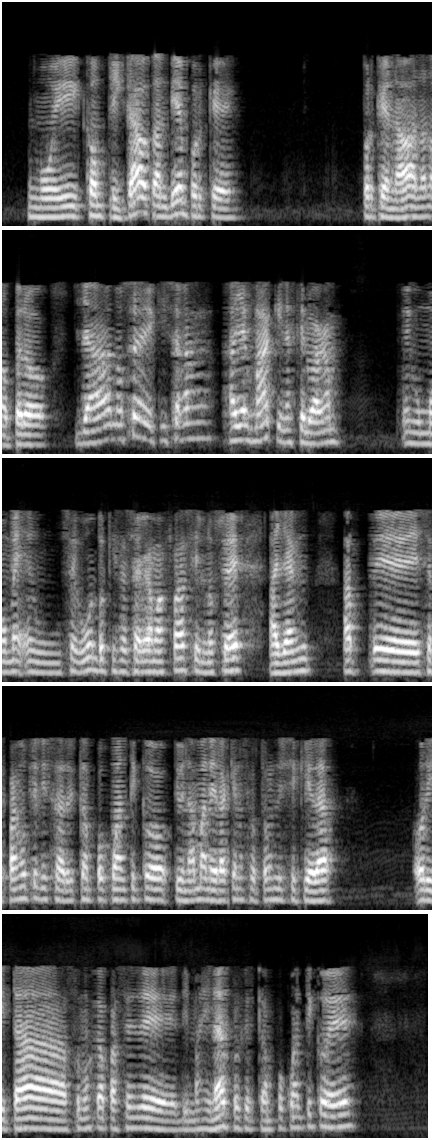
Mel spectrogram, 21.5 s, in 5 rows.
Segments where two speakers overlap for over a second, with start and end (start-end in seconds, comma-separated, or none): none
